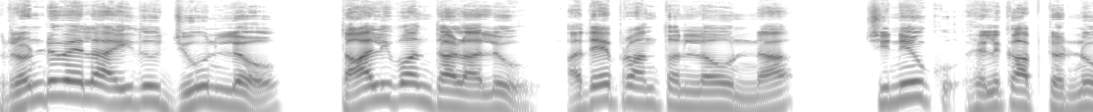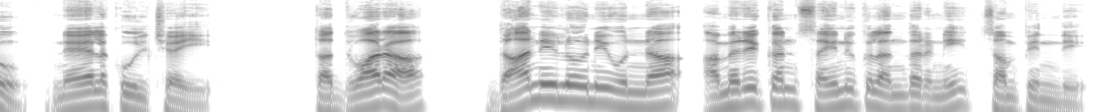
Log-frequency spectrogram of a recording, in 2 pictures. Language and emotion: Telugu, neutral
